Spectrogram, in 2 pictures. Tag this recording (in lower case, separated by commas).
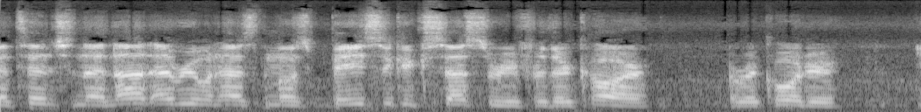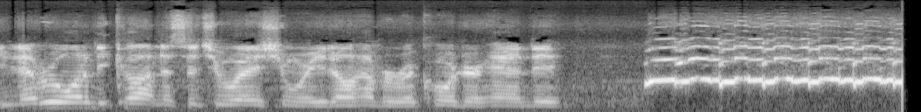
music, speech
